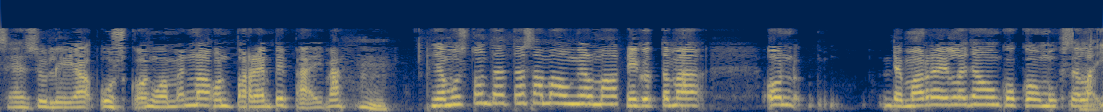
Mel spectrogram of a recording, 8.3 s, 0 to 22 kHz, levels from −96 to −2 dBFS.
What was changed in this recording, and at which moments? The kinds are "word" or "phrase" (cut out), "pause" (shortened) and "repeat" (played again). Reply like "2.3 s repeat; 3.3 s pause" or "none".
1.1 s word; 1.6 s word; 4.6 s word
